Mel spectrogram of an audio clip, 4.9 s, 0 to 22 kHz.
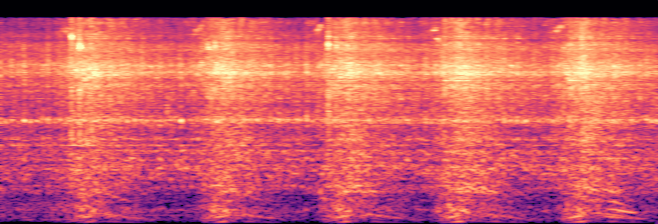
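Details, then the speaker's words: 2001 Suzuki Katana GX (SJ410) used car: engine blipped about once a second, revs rising and falling cleanly with no knocks, rattles or misses; no odd noises, healthy. "Tidak ada suara aneh-aneh."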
